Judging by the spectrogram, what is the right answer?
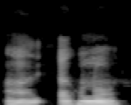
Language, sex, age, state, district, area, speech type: Bengali, female, 30-45, West Bengal, Birbhum, urban, spontaneous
